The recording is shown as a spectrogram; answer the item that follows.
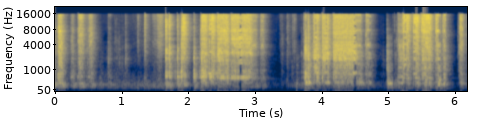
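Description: Cordless ratchet running in four rasping bursts, a second or so each with short pauses between, as it spins out 10 mm fender bolts.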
